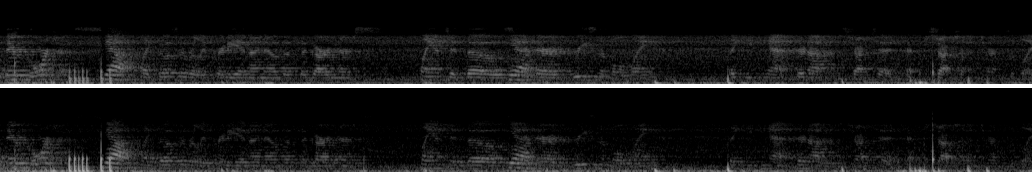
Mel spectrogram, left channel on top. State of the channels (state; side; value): quieter; left; 4.0 dB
